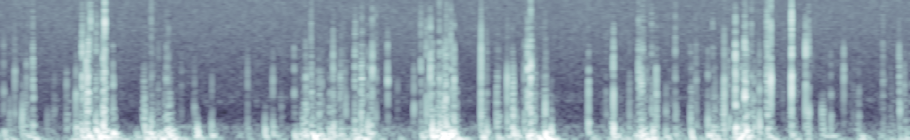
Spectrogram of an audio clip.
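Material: Paper.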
